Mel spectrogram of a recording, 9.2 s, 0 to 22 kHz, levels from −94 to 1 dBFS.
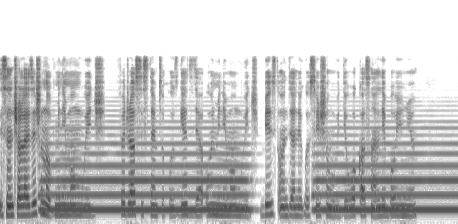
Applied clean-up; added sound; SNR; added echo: none; Brass instrument; -1 dB; none.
